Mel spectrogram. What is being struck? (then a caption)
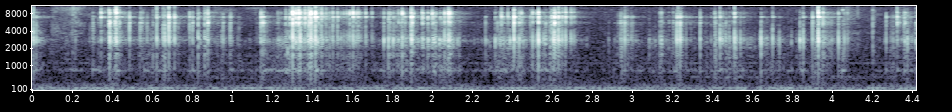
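Buttons in a glass jar. A glass mason jar with a metal lid, filled with buttons, is held sideways and slowly rotated by hands with long dark nails. The buttons clink and rattle against the glass in quiet, bright, short ticks that come in loose clusters over a faint low hum.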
